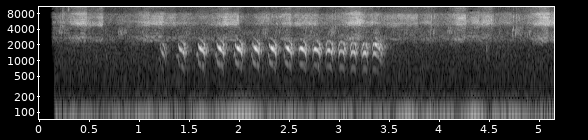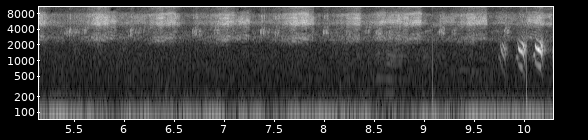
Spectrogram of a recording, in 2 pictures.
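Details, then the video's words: Female barred antshrike giving a rapid series of nasal, hooked notes. The notes speed up over about two seconds and then stop. A steady, high insect buzz continues throughout, and a second short series begins near the end. "BARRED ANTSHRIKE female, sounds"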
